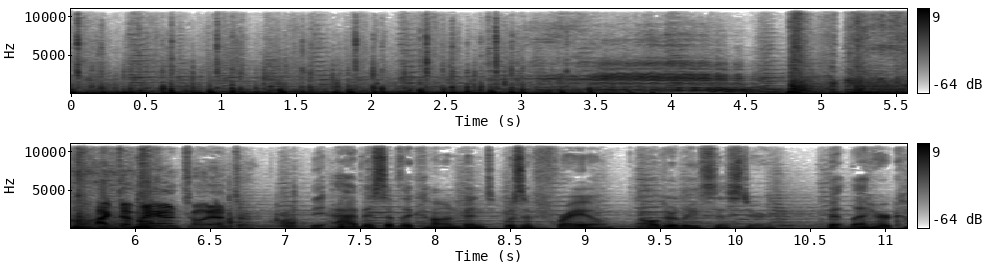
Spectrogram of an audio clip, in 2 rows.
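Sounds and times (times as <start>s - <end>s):
rapid rhythmic clip-clop hoofbeats of galloping horses: 0.0s - 7.5s
horses ridden at a gallop: 0.0s - 7.7s
horses neighing and whinnying: 1.4s - 7.6s
speech: 5.9s - 11.1s.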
